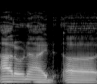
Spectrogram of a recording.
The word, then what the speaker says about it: Adonai: Where that the Aleph in Adonai is silent, and so the Yud should have no vowel, and it has the vowels Yehovah.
